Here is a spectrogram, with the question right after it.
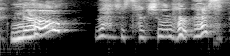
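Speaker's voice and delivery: high, loud mock outrage breaking into laughter; retold outraged protest. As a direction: imitate a scandalised friend, laughing. Friend's protest retold through laughter.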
